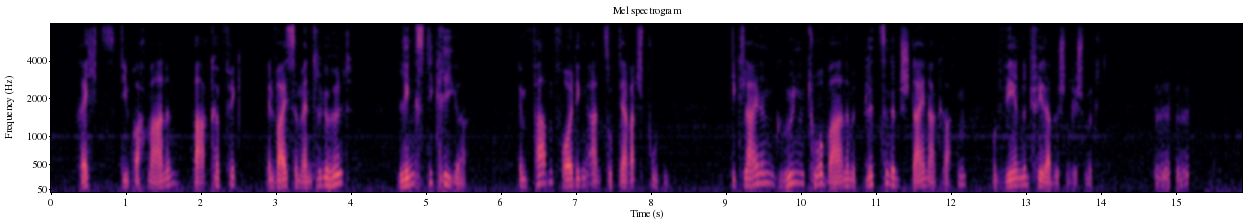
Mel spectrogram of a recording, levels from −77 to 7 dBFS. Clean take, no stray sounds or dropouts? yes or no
no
